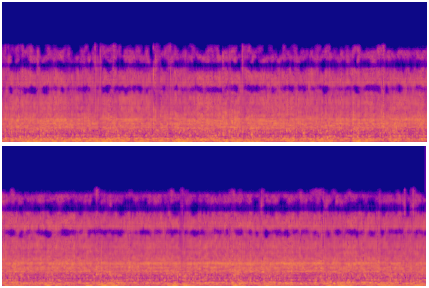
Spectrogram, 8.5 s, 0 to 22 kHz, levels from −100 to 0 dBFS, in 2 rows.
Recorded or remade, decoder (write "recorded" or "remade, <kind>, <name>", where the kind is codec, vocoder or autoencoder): remade, vocoder, BigVGAN v2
